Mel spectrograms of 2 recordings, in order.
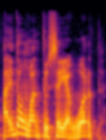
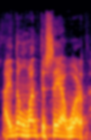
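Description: No difference in how they are said.

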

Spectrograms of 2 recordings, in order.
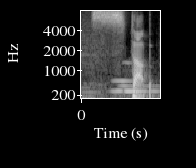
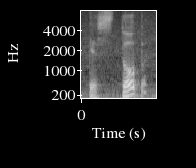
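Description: First: The word starts directly with the S. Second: An E sound is added before the S. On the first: The speaker calls it right. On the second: The speaker calls it wrong.

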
